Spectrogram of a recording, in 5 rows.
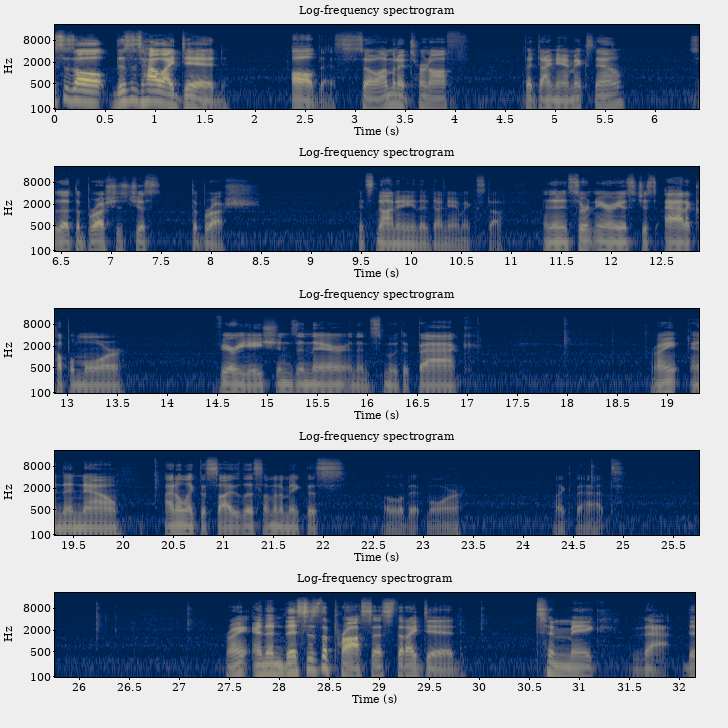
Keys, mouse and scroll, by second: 2.1 ctrl+z, 4.9 click, 6.9-12.9 drag, 12.9 alt+right click, 14.8 click, 15.3-17.0 shift+drag, 17.0 ctrl+right click, 18.9 right click, 20.9-24.9 ctrl+drag, 24.9 right click, 26.9 ctrl+right click, 28.9 alt+right click, 30.8 ctrl+alt+right click.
